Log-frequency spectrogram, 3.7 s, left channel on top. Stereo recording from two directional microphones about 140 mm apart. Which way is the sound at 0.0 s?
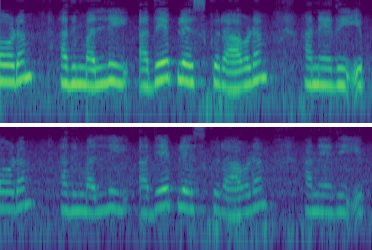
50° left (ahead or behind).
